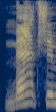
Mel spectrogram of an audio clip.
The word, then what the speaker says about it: MACtion: Big slate of games, of course, as it will all start tomorrow as Maction begins. Yes, I said it right. Maction begins.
